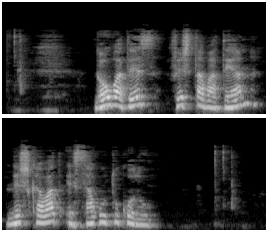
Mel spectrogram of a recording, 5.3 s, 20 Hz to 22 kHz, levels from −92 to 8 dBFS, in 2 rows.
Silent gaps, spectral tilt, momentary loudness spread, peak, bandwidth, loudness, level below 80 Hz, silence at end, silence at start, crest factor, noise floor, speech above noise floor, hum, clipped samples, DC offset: none; -5 dB/octave; 9 LU; -2 dBFS; 9.4 kHz; -19 LUFS; -64 dBFS; 1.15 s; 0.95 s; 18 dB; -71 dBFS; 52 dB; none; under 0.1%; under 0.1%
